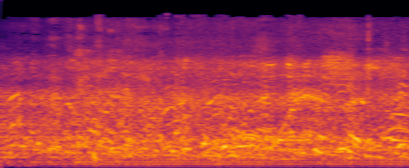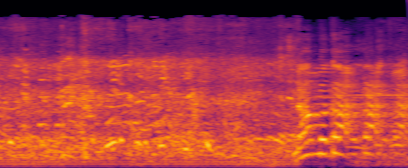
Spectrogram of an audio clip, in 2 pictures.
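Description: Many people chattering at once, indistinct overlapping voices in a large hall over a steady low hum, with one voice standing out more clearly near the end.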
